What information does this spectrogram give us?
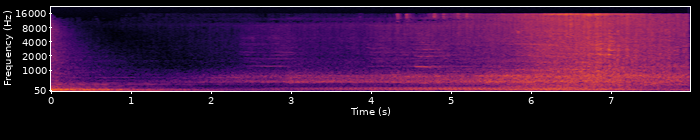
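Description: A train at Hendaye railway station on the French-Spanish border in October 1940 rumbles low and steadily, its broad roar swelling louder toward the end.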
